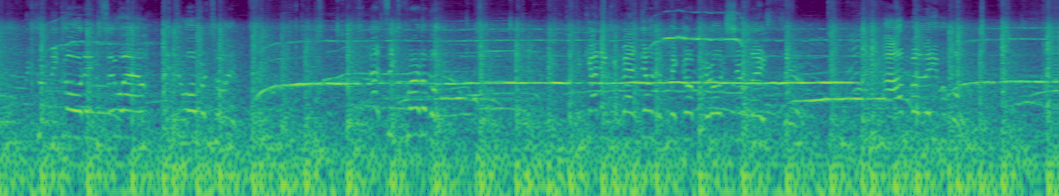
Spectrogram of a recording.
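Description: Ice hockey arena crowd noise with music after an equalising goal: dense fast percussive beats throughout. A long, steady horn-like tone glides up about three seconds in and holds for about six seconds.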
